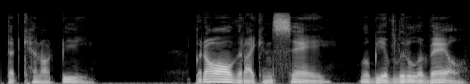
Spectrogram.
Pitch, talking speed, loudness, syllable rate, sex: 95 Hz, 180 wpm, -18 LUFS, 5.0 syllables/s, male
